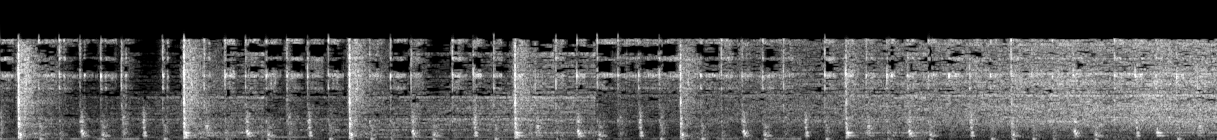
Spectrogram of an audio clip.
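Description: Psytrance breakdown with no kick drum: rapid, irregular clicking, clopping percussion over sustained synth tones.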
